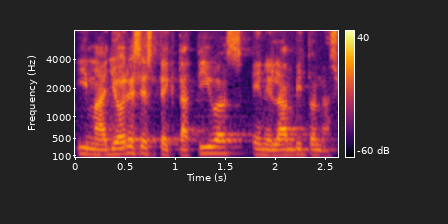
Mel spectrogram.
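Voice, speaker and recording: In a Cali accent, a man speaks with a fairly high pitch. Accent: Cali Colombian Spanish. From Colombia, Cali. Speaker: real estate business executive. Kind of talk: conference speech. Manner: formal.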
